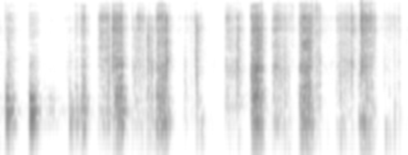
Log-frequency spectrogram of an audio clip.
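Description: Scissors cutting into the packaging of a trading-card multipack: a run of short, irregular snips and scrapes, several a second.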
